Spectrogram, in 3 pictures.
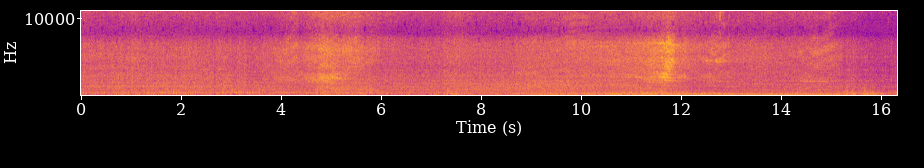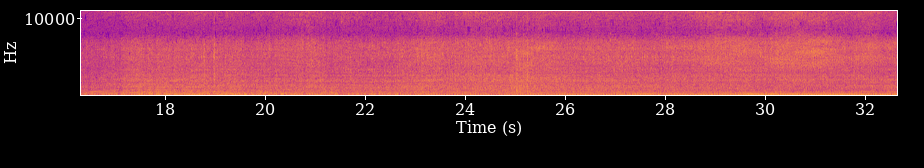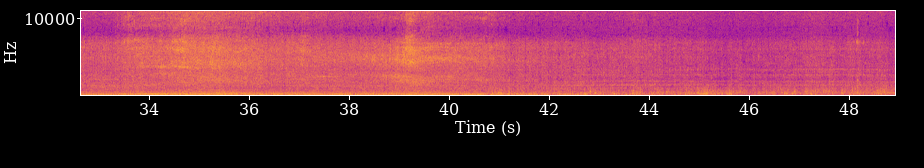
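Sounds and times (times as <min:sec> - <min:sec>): motorcycle engine running: 0:00.0 - 0:48.9.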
